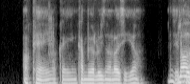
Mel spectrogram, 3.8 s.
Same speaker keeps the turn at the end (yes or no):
no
